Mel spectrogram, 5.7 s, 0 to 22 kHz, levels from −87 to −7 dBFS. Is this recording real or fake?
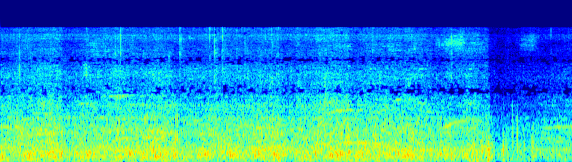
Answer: real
